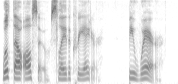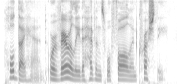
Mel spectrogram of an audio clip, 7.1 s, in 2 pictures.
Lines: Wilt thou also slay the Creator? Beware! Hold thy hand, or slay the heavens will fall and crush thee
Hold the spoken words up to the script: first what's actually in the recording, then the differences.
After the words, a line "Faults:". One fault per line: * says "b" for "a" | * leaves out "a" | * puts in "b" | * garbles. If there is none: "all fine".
Wilt thou also slay the Creator? Beware! Hold thy hand, or verily the heavens will fall and crush thee
Faults:
* says "verily" for "slay"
